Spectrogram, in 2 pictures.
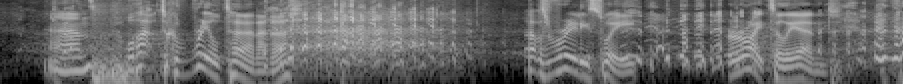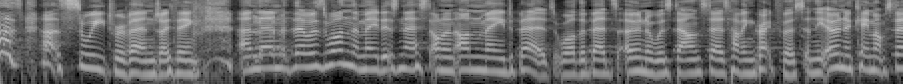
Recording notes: Live from Nottingham.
